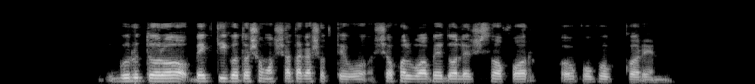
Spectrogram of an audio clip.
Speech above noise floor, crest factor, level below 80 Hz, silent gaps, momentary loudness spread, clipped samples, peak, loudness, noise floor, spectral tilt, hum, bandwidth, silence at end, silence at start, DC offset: over 72 dB; 18 dB; -58 dBFS; none; 10 LU; under 0.1%; -2 dBFS; -18 LUFS; under -90 dBFS; -4 dB/octave; none; 7.6 kHz; 0.85 s; 1.1 s; under 0.1%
